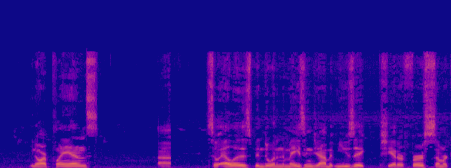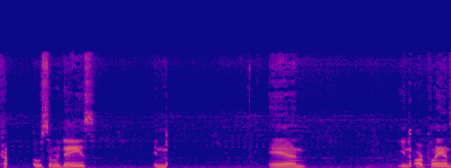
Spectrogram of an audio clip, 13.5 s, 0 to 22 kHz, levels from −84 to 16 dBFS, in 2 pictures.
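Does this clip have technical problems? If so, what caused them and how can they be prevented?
Yes, there are four short blips of damaged data in a compressed stream, at 2.52–2.57, 6.83–6.88, 9.24–9.28 and 12.89–12.94 s, where corrupted bytes made the decoder lose sync and hunt for the next frame. To prevent this, deliver the file over a checksummed, error-checked transfer and verify it before decoding.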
